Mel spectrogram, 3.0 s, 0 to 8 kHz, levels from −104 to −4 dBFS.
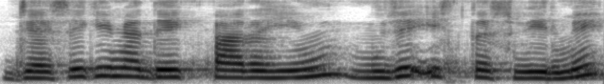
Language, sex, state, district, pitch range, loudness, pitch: Hindi, female, Chhattisgarh, Raipur, 235-280 Hz, -14 LUFS, 255 Hz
